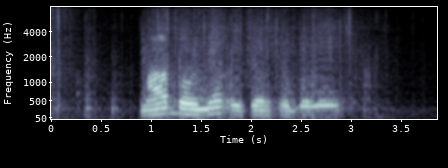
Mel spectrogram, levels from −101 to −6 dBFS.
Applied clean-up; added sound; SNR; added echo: neural mask model RNNoise.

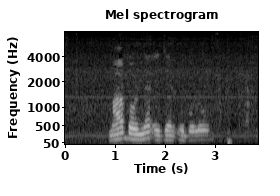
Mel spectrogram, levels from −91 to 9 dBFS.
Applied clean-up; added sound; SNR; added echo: none; none; none; none.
